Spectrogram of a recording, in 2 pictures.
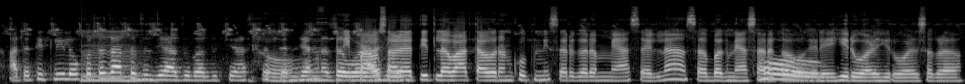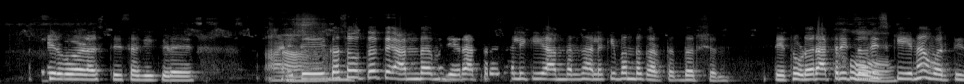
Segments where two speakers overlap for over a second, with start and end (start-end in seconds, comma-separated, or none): none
